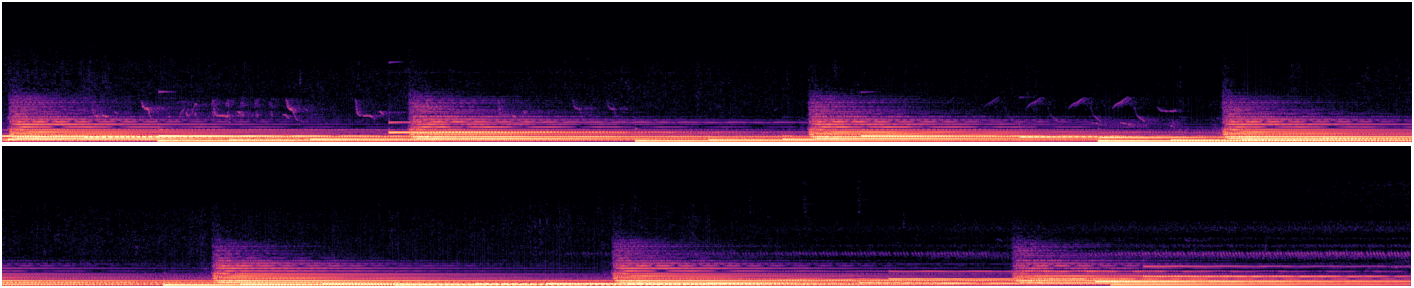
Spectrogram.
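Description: Village church bells ring at noon while snow falls, pealing continuously for about fourteen seconds, several bells striking in overlapping rounds with rich ringing overtones, steady, with no voices.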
